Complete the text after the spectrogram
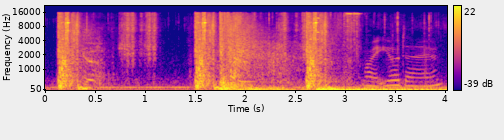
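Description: A rifle fires single loud shots that echo.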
